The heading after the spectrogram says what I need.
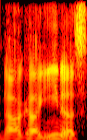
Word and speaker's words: Nagaina: But it is Rikki biting onto Nagaina's, that is how you say her name, Nagaina's tail while she dives into the snake hole and he gets dragged behind her.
